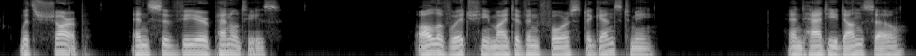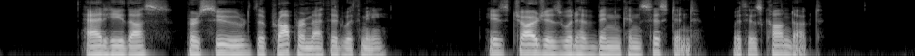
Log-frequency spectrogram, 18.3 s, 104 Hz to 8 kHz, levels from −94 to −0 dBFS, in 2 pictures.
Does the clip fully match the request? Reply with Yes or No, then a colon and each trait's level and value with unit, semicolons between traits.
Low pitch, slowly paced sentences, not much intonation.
Yes: low, 115 Hz; slow, 130 wpm; narrow, 2.2 semitones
